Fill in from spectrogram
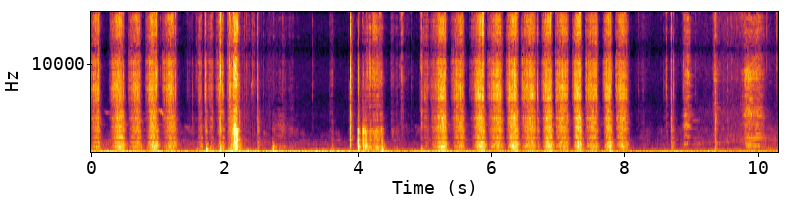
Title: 2014-2019 Toyota Corolla front suspension noise fixed.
